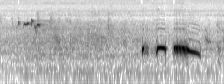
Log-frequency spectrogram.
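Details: Spotted dove decoy coo, used as a trapping lure for wild doves: after faint high chirps, a low cooing phrase of short notes and a long downward-sliding note closes the recording.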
